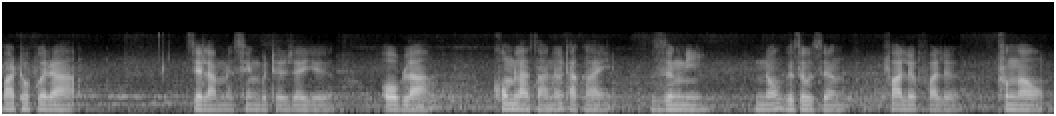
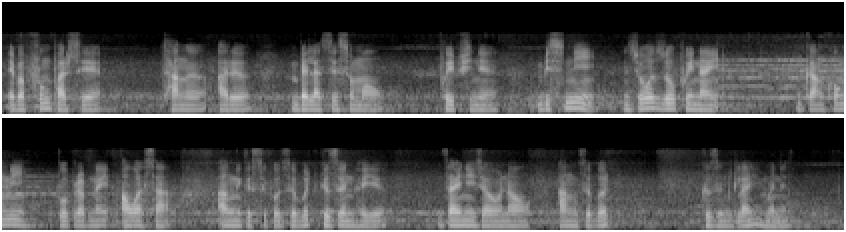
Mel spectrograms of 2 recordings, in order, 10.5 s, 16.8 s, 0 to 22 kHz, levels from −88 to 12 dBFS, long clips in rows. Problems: constant background noise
